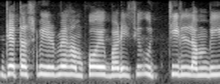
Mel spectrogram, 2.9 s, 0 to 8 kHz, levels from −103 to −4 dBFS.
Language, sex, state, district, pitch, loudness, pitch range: Hindi, female, Uttar Pradesh, Jyotiba Phule Nagar, 240 Hz, -14 LUFS, 225-250 Hz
